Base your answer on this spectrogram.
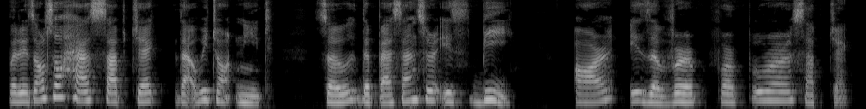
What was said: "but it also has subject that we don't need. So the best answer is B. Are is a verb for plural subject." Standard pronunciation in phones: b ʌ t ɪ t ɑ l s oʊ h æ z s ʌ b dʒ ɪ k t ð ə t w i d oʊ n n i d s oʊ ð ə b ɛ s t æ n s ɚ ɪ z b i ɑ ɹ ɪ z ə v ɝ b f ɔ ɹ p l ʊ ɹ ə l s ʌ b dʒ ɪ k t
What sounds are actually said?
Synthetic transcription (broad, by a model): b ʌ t ɪ t ɑ l s oʊ h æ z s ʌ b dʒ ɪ k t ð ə t w i d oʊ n n i d s oʊ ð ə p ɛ s ɛ n s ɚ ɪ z b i ɑ ɹ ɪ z ə v ɝ b f ɔ ɹ p u ɹ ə s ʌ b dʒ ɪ k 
